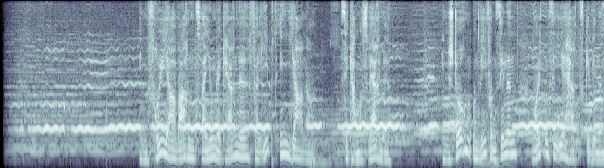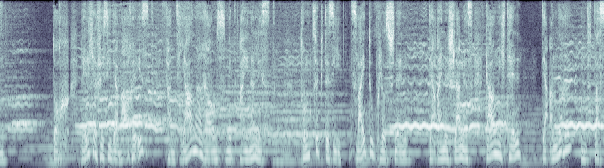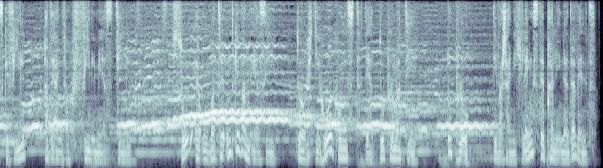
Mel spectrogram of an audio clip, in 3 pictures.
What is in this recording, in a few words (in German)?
Werbung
